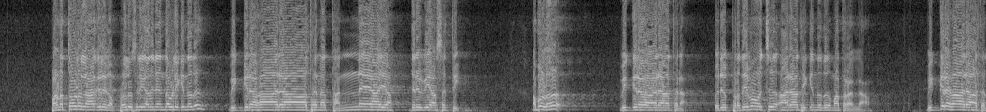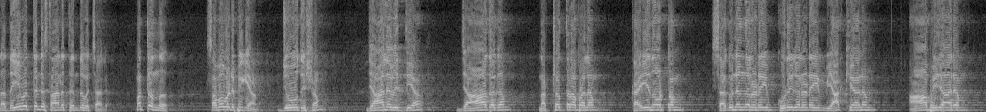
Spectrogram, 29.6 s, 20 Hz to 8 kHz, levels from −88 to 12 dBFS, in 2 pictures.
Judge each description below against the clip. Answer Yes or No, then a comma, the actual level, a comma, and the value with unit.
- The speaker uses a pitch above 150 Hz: Yes, medium, 180 Hz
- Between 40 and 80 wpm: Yes, slow, 60 wpm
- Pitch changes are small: Yes, narrow, 1.6 semitones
